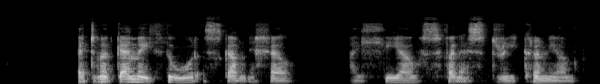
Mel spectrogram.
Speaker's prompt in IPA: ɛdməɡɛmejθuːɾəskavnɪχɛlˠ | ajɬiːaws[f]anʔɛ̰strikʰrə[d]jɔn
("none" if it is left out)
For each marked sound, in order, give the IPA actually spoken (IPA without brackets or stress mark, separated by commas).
f, n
